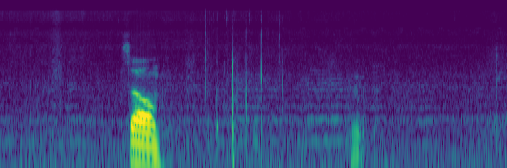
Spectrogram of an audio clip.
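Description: Honeybees buzzing around a hive entrance, a steady hum. About a second and a half in, a person makes one short vocal sound with falling pitch, followed by a few light clicks.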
